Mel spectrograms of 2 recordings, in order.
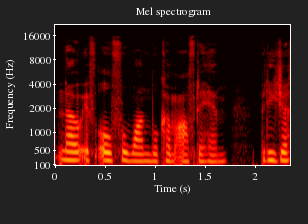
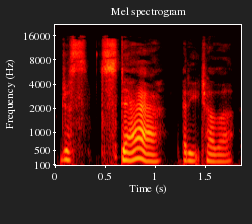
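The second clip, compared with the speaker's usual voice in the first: usual speaking voice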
